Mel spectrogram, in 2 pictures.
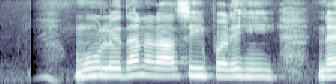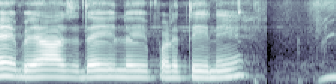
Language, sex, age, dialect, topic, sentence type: Maithili, female, 25-30, Eastern / Thethi, banking, question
